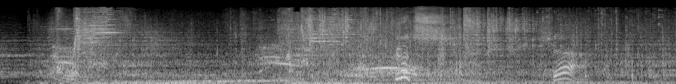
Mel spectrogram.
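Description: An object shatters in The Witcher 3: Wild Hunt with crashing, breaking debris and swishing impacts scattered throughout, loud and close, while someone talks over the game sounds.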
